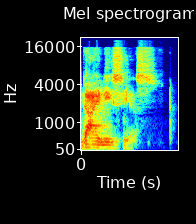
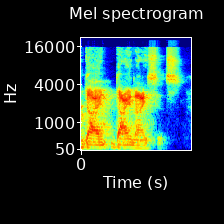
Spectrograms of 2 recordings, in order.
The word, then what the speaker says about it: Dionysus: two deities, Apollo and Dionysius, or Dionysus. Dionysus is probably a better way to say it, but both of those two pronunciations are legit.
